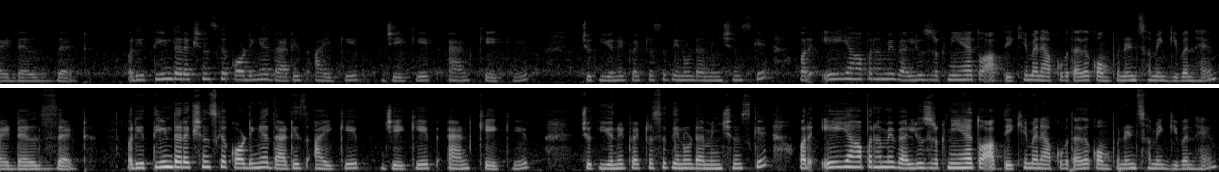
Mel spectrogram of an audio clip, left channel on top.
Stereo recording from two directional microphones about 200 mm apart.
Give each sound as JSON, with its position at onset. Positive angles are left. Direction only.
{"t": 0.0, "sound": "speech", "side_deg": -55}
